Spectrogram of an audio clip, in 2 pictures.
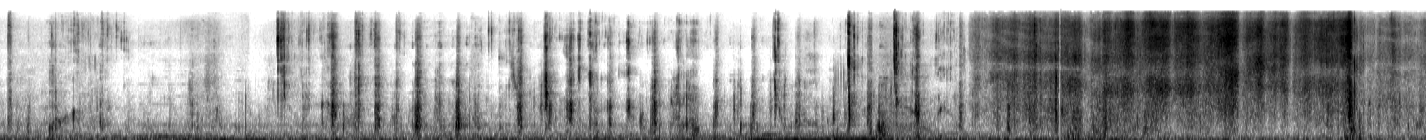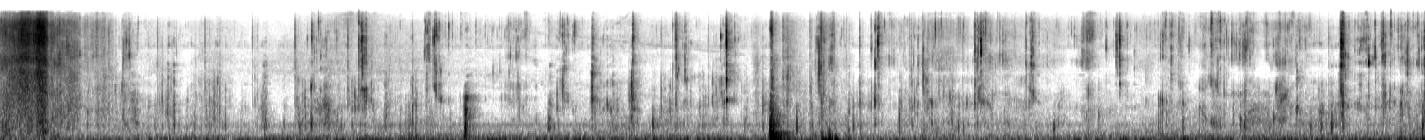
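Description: Close-miked eating of roast chicken: biting and chewing with dense wet mouth clicks and smacks, and a louder crunchy stretch about halfway through. One sharp thump about two-thirds of the way in.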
